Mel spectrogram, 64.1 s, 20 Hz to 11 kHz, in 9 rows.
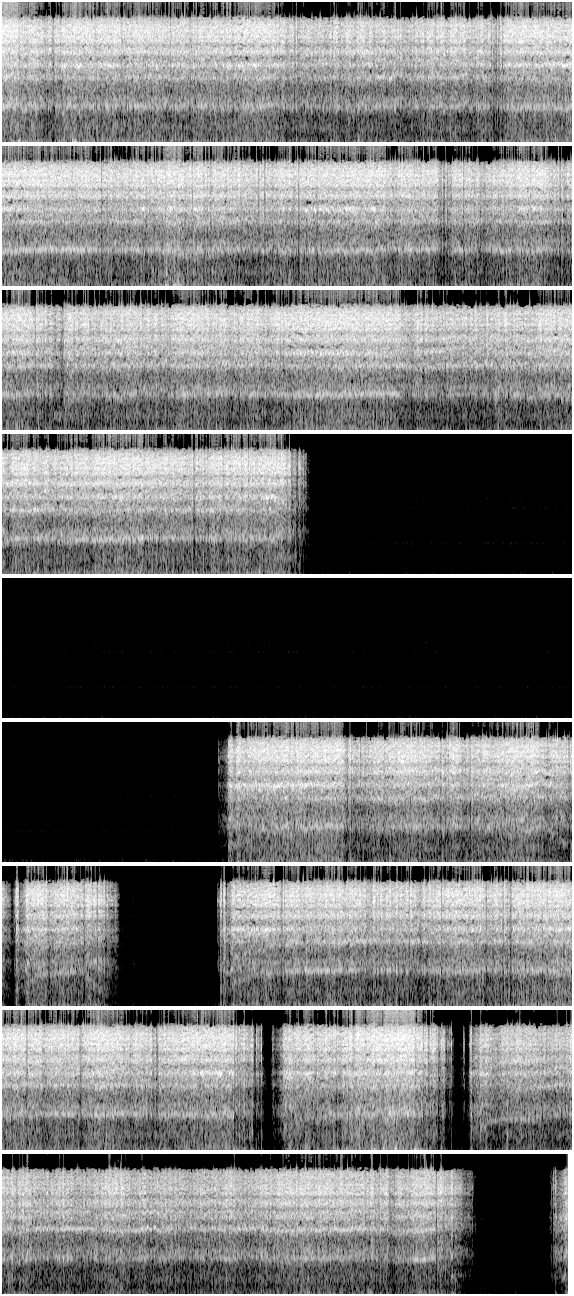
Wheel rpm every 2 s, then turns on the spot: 230, 220, 220, 220, 230, 230, 230, 220, 230, 220, 220, 230, 110, 0, 0, 0, 0, 0, 0, 150, 220, 130, 50, 220, 230, 230, 150, 160, 210, 230, 220, 60.
none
